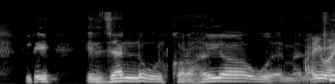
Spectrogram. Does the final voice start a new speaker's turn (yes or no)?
yes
